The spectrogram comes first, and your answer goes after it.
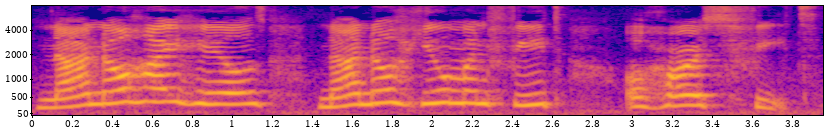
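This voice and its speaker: A young woman from Tanzania telling stories casually to her viewers in an animated, slangy, emphatic way. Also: sits high, slow. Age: young adult. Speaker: storytime vlogger. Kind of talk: casual chatty storytelling.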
